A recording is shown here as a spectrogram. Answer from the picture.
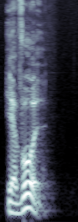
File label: german voice; wyrmsun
